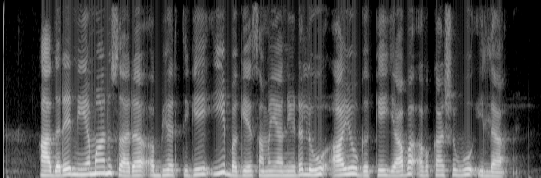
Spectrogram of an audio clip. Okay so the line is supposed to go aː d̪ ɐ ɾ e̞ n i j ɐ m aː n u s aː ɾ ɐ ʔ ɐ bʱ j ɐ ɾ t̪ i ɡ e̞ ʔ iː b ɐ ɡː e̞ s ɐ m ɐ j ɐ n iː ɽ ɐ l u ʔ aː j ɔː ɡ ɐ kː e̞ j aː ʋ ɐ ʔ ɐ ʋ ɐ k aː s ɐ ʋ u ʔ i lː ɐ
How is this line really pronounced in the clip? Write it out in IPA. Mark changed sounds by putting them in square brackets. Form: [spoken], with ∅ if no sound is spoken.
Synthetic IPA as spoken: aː d̪ ɐ ɾ e̞ n i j ɐ m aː n u s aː ɾ ɐ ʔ ɐ bʱ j ɐ ɾ t̪ i ɡ e̞ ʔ iː b ɐ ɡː e̞ s ɐ m ɐ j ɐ n iː ɽ ɐ l u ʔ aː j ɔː ɡ ɐ kː e̞ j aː ʋ ɐ ʔ ɐ ʋ ɐ k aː [ʃ] ɐ ʋ u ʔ i lː ɐ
